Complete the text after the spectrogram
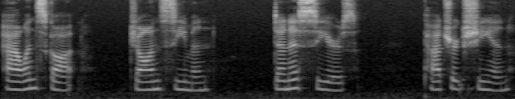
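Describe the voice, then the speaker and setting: Lady reading out a roll call of names, slow and flat, really clean smooth voice. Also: medium pitch. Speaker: reader of a memorial roll call. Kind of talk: formal read-out list of names.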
